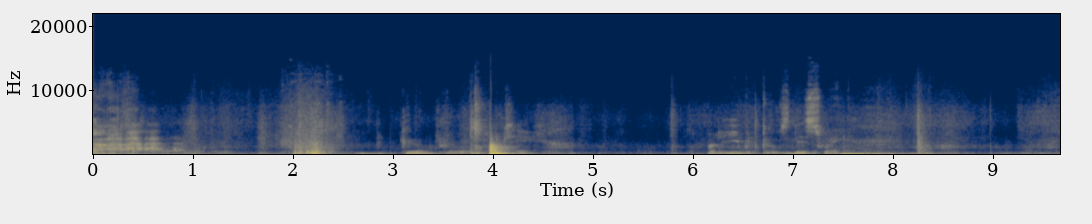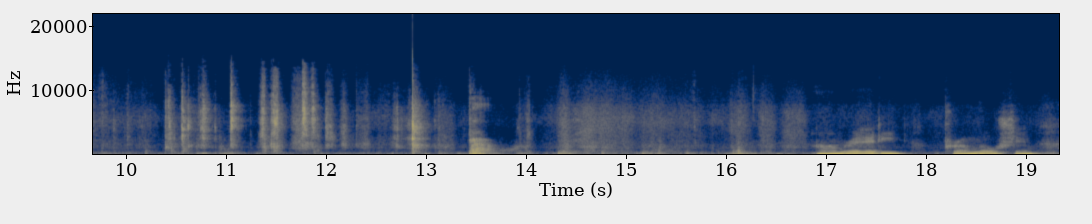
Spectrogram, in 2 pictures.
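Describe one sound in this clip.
A young man speaks casually, close to the microphone.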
